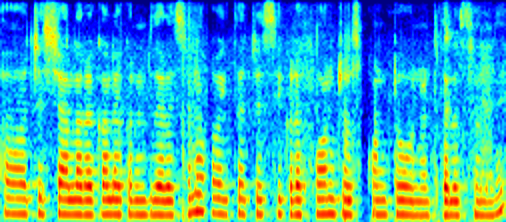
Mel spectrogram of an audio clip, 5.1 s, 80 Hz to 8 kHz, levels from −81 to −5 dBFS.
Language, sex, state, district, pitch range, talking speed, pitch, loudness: Telugu, female, Andhra Pradesh, Annamaya, 185-195 Hz, 140 wpm, 190 Hz, -17 LUFS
